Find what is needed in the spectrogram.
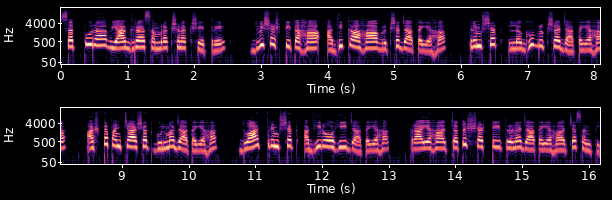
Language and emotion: Sanskrit, neutral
